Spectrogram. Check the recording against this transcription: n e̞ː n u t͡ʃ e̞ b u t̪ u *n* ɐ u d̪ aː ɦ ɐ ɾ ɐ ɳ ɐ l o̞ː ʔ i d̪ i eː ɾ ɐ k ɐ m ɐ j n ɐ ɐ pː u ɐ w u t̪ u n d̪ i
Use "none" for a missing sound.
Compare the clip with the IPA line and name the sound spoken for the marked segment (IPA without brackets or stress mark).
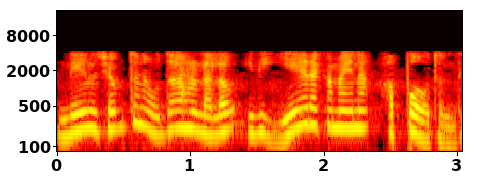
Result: nː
